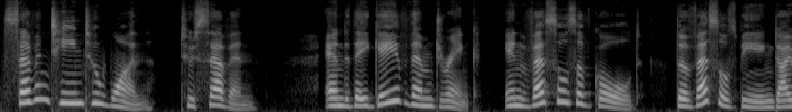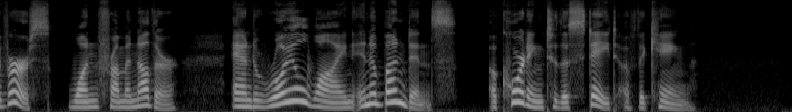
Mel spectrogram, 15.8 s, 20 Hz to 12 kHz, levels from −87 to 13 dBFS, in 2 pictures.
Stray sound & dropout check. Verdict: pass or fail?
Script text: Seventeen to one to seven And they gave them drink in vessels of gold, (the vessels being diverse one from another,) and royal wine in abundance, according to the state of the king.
pass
